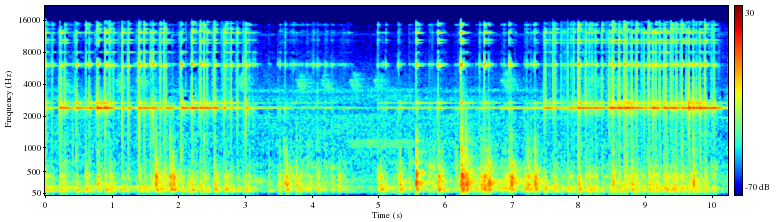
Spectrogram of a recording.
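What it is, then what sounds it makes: Ceramic mug tapped. Fingertips and short nails tap the sides of a hollow, white glazed ceramic mug resting on a wooden table, producing a quick, irregular run of light clinking taps. Each tap carries a soft knock and a bright ceramic ring that fades quickly. The tapping briefly thins out to near-quiet midway before picking back up densely.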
